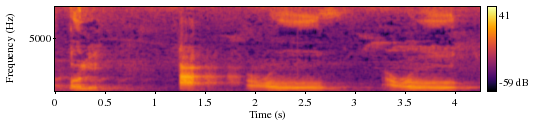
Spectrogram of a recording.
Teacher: আইনের মাকরাজ হলকের মধ্যখান, এটি একটু কঠিন উচ্চারণ, তাই এই উচ্চারণটি একটু বেশি বেশি করবেন এবং যাতে মাকরাজটি অর্থাৎ আইনের উচ্চারণটি সঠিক হয়।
